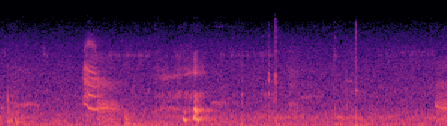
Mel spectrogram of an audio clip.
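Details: Siamese cat at home, questioned by its owner about its day and food, utters a clear descending meow after one second, then a short chirpy rising call, with quiet room noise and taps.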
